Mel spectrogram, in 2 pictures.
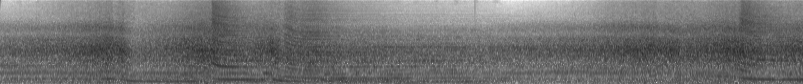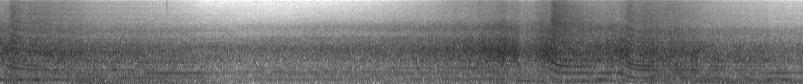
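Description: Engines whine as gears shift down and back up.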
